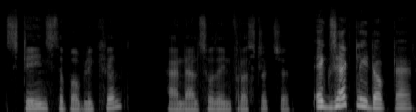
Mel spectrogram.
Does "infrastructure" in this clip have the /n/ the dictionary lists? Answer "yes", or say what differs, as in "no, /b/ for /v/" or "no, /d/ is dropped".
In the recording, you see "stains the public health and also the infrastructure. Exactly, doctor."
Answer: yes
